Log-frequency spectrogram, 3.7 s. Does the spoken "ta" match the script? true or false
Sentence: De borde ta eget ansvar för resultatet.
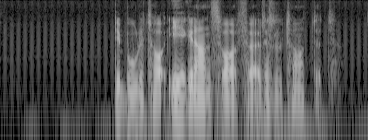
true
